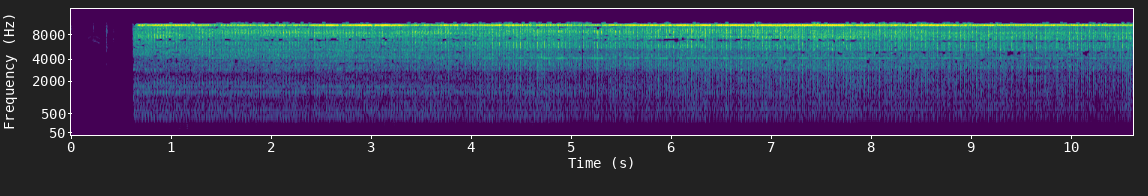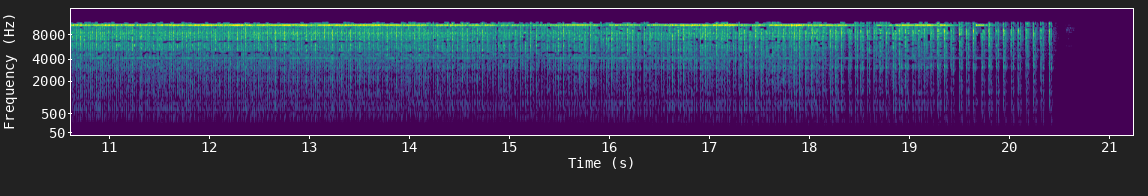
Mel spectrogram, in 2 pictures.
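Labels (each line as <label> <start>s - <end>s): A demolition hammer (jackhammer) works steadily on the street, gradually decreasing in volume at the end. 0.0s - 21.2s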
